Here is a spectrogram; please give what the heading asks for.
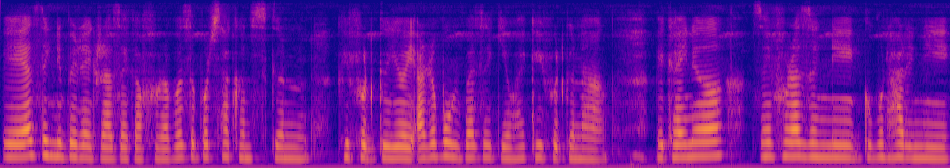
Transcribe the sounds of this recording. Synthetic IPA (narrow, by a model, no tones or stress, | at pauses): b̥eazeŋnibeɾajɡɾazajkapʰuɾabɯzɯbɯtsakʰɯnsi̥kɯn | kʰɯjpʰɯt̚ɡɯjɯjʔa̰ɾɯbobibazaɡiwɦajkʰɯjpʰɯt̚ɡɯnaŋ | bekʰajnɯ | zajpʰuɾazɯŋniɡubunɦaɾini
